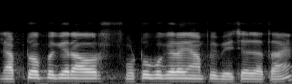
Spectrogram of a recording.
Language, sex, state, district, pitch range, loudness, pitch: Hindi, male, Delhi, New Delhi, 135-150 Hz, -17 LUFS, 140 Hz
